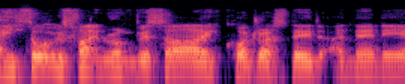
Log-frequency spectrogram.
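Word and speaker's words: Rungvisai: Rongvisai is the way you say his name, I believe.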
